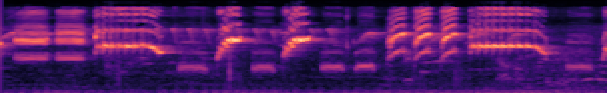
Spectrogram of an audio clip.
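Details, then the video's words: Asian pied starling singing loudly in a varied phrase. It mixes clear whistled notes, falling slurs, short low chucks and harsh squawky bursts. Faint human voices murmur underneath. "jalak suren super mewah"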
